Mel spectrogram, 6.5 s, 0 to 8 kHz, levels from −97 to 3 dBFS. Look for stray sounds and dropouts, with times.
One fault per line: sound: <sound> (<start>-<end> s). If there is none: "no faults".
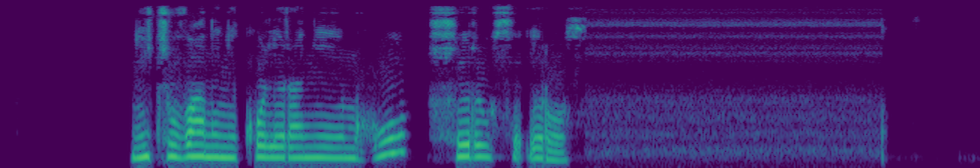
no faults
